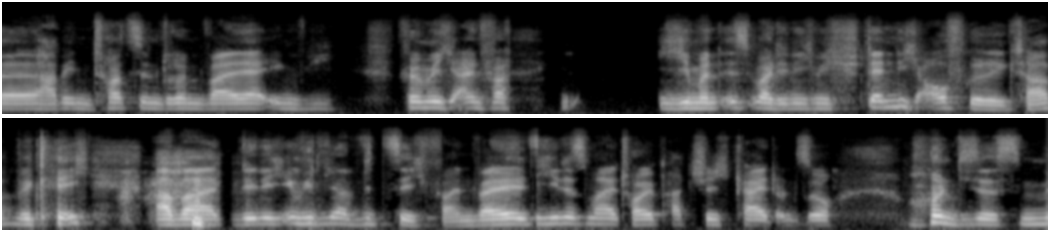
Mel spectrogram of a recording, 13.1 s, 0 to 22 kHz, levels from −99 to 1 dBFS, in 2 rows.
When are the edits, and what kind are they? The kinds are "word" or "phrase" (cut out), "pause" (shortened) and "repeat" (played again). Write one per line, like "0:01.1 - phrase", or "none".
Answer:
0:03.2 - word
0:08.5 - phrase
0:09.9 - word
0:10.4 - phrase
